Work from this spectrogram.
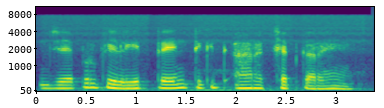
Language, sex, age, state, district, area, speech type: Hindi, male, 18-30, Rajasthan, Jodhpur, rural, read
